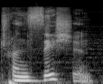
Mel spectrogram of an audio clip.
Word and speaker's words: transition: And then the word transition, the S there sounds Z and not S.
